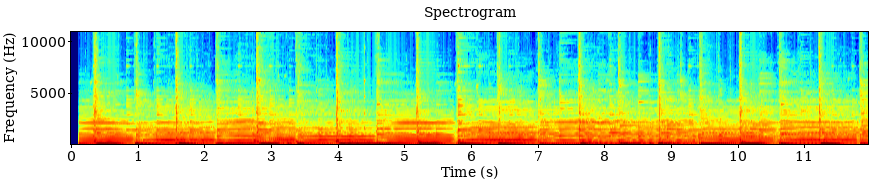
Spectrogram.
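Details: Loud country-style music with plucked guitar and strings plays throughout, steady rhythmic strums and no animal voices audible.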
